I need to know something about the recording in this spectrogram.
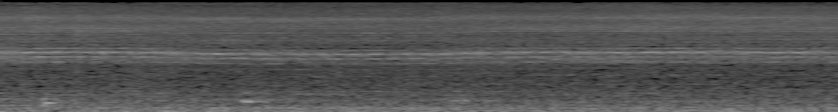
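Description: A small battery-powered toy airplane's electric motor and propeller running steadily: a constant whir with a high whine.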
